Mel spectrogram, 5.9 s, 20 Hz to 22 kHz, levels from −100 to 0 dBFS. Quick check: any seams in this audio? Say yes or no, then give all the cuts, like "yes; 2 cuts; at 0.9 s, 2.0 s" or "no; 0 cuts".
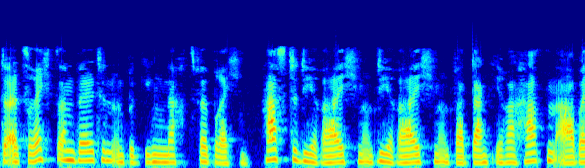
yes; 2 cuts; at 2.6 s, 3.8 s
